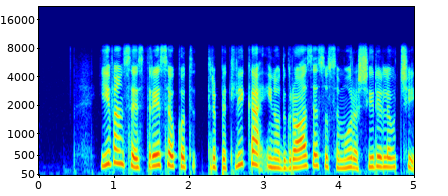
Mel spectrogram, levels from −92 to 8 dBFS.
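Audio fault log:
No faults are heard anywhere in this speech clip. The sound has come over a WebRTC call path working as it should: the top of the spectrum ends near 8 kHz, and the coding texture fits an Opus stream at about 32 kbps.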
